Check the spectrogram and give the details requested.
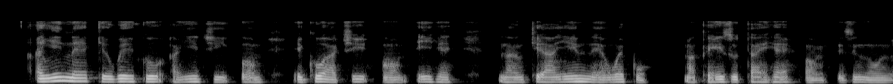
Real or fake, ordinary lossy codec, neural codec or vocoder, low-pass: fake; none; codec, 16 kHz, 4 kbps, FunCodec, trained on LibriTTS, 50 frames a second; none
